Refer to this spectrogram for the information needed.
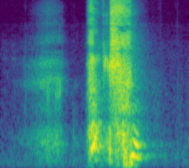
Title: sneezing face fit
